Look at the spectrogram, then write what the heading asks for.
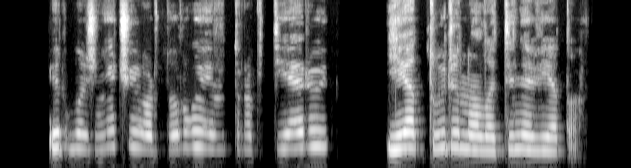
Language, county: Lithuanian, Vilnius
